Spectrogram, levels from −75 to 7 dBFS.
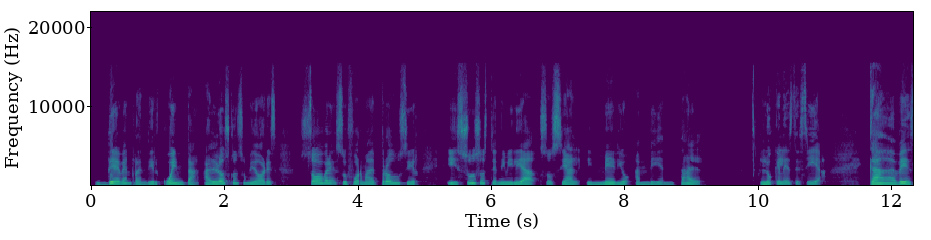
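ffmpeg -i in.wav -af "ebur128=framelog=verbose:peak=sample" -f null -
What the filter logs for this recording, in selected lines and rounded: Integrated loudness:
  I:         -30.9 LUFS
  Threshold: -41.3 LUFS
Loudness range:
  LRA:         4.4 LU
  Threshold: -52.3 LUFS
  LRA low:   -35.4 LUFS
  LRA high:  -31.0 LUFS
Sample peak:
  Peak:      -14.4 dBFS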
